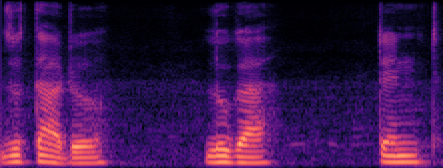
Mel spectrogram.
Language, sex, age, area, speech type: Nepali, male, 18-30, rural, spontaneous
